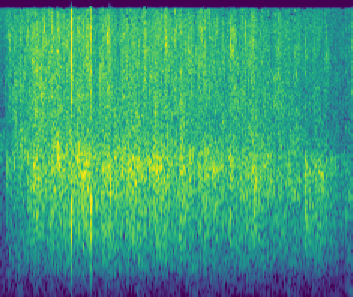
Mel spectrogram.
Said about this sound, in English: Yes, and please just give the panel a round of applause.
